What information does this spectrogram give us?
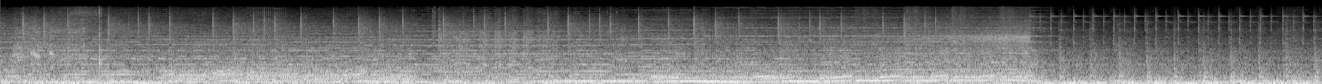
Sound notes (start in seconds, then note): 0.0 Engine starts and Subaru exhaust noises; 4.1 Engine starts and Dirty SR20 exhaust noises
